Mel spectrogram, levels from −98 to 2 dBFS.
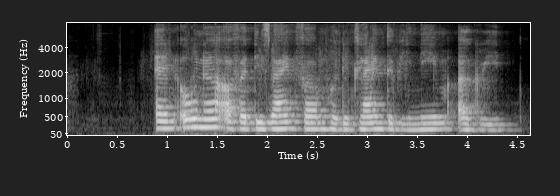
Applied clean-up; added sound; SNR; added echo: neural separator model SepFormer DNS4.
